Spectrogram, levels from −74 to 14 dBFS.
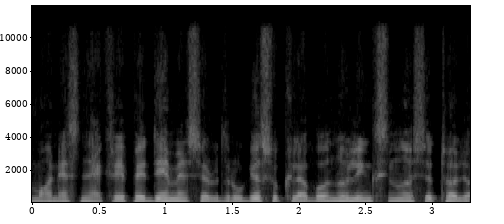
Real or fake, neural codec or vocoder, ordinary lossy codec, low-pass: fake; codec, 16 kHz in and 24 kHz out, 0.8 kbps, FocalCodec, streaming, 65536 codes; MP3, 96 kbps; 10.8 kHz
